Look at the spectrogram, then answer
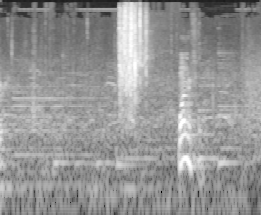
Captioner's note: camera clicks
